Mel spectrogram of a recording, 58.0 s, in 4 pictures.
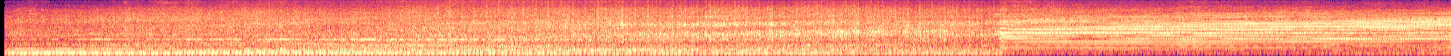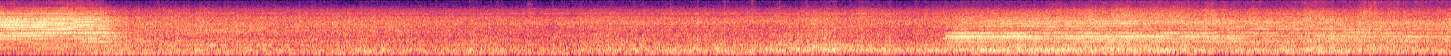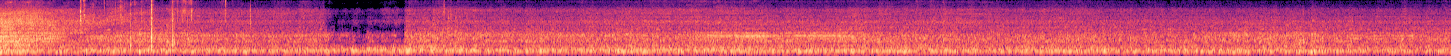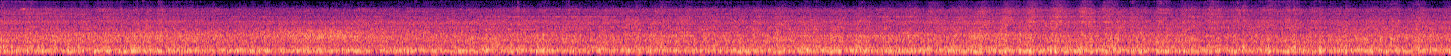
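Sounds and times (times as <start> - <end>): diesel locomotive hum: 0.0 - 58.0
train air horn blasts: 0.1 - 6.7, 10.0 - 15.9, 23.9 - 29.8, 36.0 - 37.8
train wheels clattering: 0.3 - 11.0, 15.8 - 45.7, 47.8 - 58.0.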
